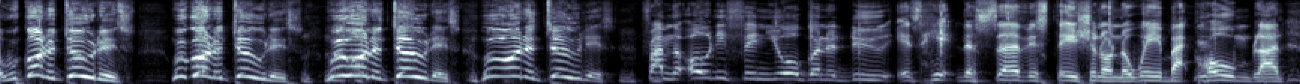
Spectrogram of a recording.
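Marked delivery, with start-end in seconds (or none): 0.0-4.1 higher, louder, chanted hype; mock hyped fan. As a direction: pump it up like a deluded fan.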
